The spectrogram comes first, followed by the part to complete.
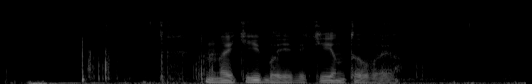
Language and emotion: Russian, sad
